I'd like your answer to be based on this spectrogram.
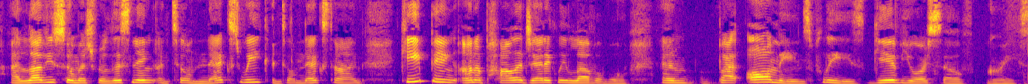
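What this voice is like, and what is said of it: Strained, failing voice. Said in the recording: “my voice is going to give out at any second”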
